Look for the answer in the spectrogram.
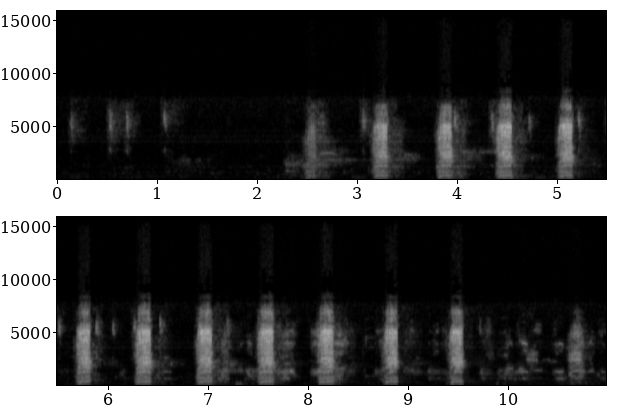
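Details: Insistent calling by a female mallard in the Doñana marshes, Spain, as other ducks draw near: a steady run of about thirteen loud, raspy quacks roughly two-thirds of a second apart, after a few faint notes at the start.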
